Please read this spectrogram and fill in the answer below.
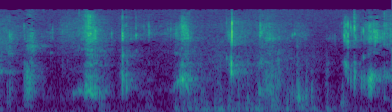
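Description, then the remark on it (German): Crunchy biting and chewing of a thick piece of raw ginger, a series of sharp crisp crunches spread over two seconds, with no talking. “Will ich immer auch ein dickes Stück abbeißen. Und ich erkläre dir jetzt trotz, dass ich abgebissen habe, ohne das Gesicht zu verziehen, warum.”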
